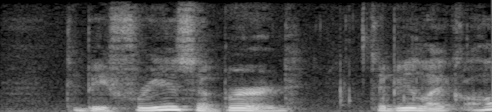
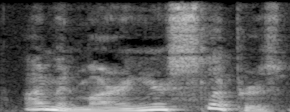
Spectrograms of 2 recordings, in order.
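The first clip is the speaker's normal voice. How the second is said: ordinary delivery, nothing marked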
